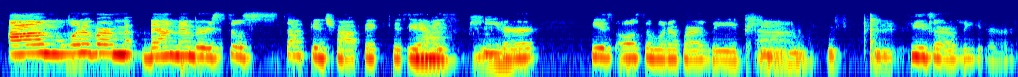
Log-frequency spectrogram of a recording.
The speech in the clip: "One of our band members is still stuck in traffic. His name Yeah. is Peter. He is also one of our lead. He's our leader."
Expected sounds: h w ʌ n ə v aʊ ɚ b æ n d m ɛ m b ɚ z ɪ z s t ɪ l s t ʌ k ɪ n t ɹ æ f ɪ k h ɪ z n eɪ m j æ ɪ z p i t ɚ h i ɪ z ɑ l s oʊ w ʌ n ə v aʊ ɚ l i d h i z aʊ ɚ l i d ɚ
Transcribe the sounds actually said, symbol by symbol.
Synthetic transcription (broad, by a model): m w ʌ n ə v aʊ ɚ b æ n m ɛ m b ɚ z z s t ɪ l s t ʌ k ɪ n t ɹ æ f ɪ k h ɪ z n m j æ ɪ z p i t ɚ h i ɪ z ɑ l s oʊ w ʌ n ə v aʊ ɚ l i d h i z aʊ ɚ l i d ɚ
